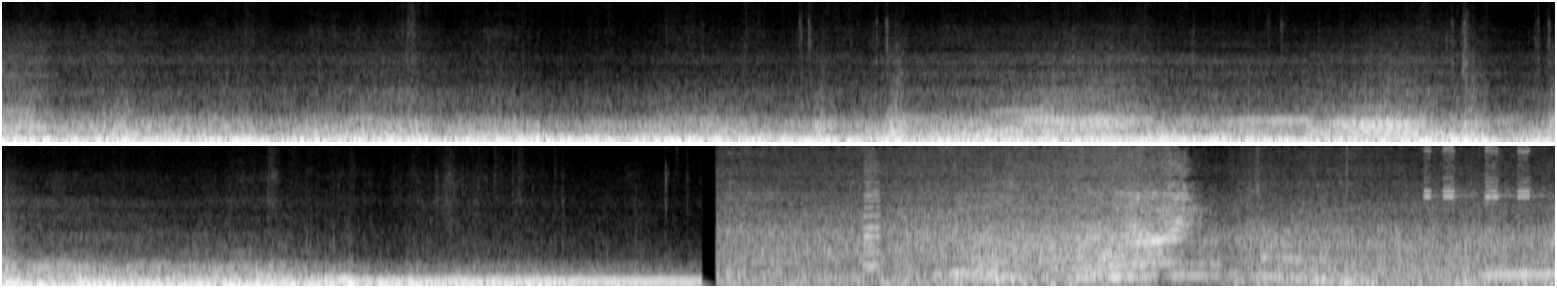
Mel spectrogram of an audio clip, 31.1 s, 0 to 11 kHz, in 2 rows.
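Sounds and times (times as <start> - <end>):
car engine revving: 20.5 - 31.0.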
